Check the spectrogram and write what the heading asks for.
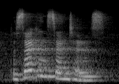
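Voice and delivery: ordinary talk, nothing marked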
